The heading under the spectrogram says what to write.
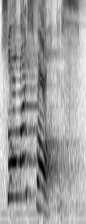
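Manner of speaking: "são mais fortes" devagar e agudo; ênfase em "fortes". Shown as a demonstration. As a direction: frisa a força das vogais. (explica devagar e com ênfase)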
